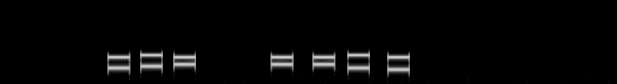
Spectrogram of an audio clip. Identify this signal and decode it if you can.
DTMF, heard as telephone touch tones, dialled by hand, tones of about 220 ms. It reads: 590 0062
